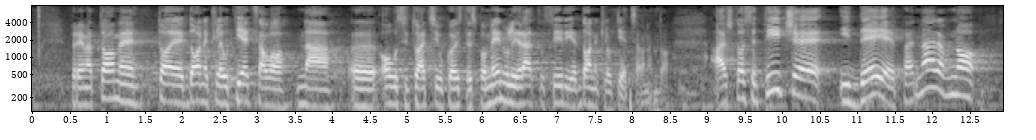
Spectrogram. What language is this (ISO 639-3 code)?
hrv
